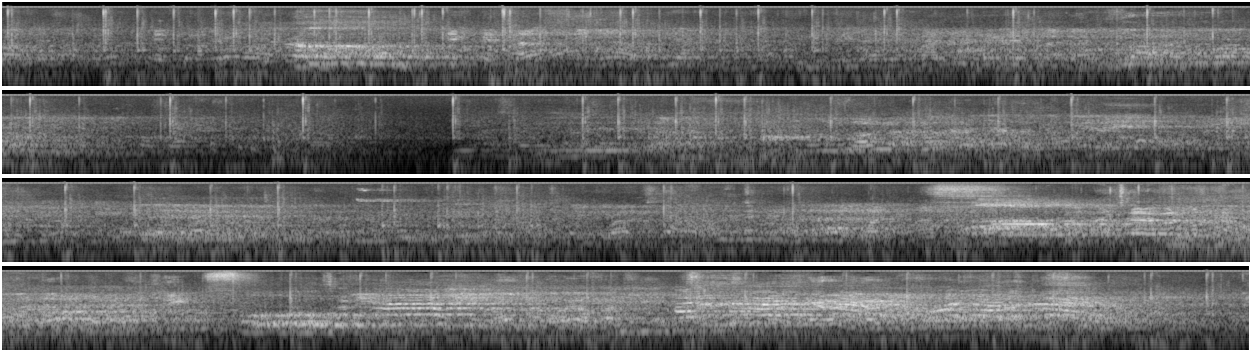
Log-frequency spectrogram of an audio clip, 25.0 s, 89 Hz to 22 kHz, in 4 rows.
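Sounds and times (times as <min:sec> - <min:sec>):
balls bouncing on hard floor: 0:00.3 - 0:16.6
indistinct voices echoing: 0:01.1 - 0:07.4, 0:09.6 - 0:24.9.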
